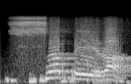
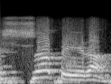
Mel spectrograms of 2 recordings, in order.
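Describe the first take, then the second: First: सपेरा stretched out slowly, the स clear; slow teaching demo of सपेरा; slow demo word. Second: Said in the usual way. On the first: Shown as a demonstration. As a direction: draw out सपेरा syllable by syllable. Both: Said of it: "अगला स का उच्चारण करें".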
